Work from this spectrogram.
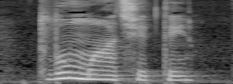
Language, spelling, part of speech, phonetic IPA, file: Ukrainian, тлумачити, verb, [tɫʊˈmat͡ʃete], Uk-тлумачити.ogg
- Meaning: 1. to interpret, to construe 2. to explain, to explicate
